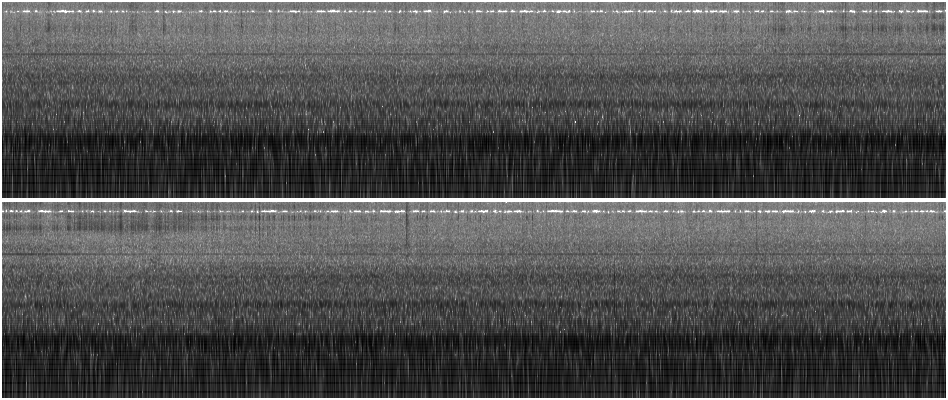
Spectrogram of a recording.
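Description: Steady cabin noise of an airliner in flight, heard from a window seat: a constant low rumble of engines and rushing air, with a faint steady high tone above it.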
